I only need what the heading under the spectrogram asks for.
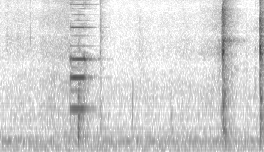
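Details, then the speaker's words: Single steady electronic beep then two short clicks from a patient-controlled analgesia pump keypad while programming, as the syringe is placed and drug selected. "put the key in to program and confirm that the syringe is in place select the syringe and select the drug that you will be infusing"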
